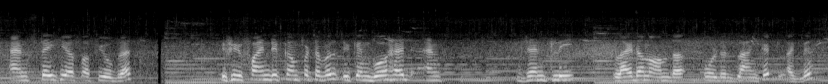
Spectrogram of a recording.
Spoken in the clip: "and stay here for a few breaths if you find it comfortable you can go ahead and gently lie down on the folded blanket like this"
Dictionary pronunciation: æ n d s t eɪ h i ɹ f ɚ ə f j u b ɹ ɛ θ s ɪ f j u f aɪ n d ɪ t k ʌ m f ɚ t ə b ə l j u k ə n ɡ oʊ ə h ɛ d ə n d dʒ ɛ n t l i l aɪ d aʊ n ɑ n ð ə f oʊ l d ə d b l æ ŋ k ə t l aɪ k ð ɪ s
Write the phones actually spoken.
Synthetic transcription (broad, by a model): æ n d s t eɪ h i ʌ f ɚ ə f j u b ɹ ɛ t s ɪ f j u f aɪ n d ɪ t k ʌ m f ɚ t ə b ə l j u k ə n ɡ oʊ ə h ɛ d ə n d dʒ ɛ n t l i l aɪ d aʊ n ɑ n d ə f oʊ l d ə d b l æ ŋ k ə t l aɪ k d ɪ s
